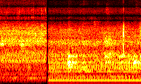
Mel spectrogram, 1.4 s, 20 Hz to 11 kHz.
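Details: Flojet LF-12 water pump, run on 9V 1A rather than 12V, kicks in abruptly, then a steady low hum with light ticking; pump running normally.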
